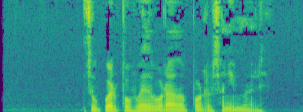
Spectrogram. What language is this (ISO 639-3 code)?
spa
